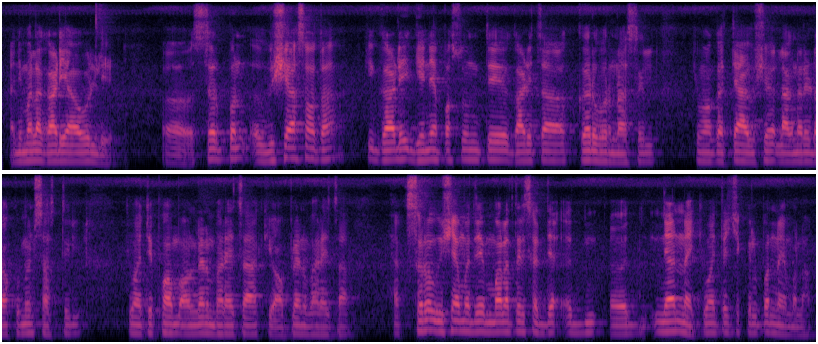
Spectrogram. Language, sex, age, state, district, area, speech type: Marathi, male, 18-30, Maharashtra, Beed, rural, spontaneous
